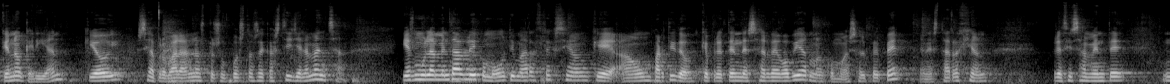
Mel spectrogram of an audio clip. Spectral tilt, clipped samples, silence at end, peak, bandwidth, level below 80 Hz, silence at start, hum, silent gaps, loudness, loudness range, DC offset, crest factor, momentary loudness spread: -5 dB/octave; under 0.1%; 0 s; -2 dBFS; 18 kHz; -56 dBFS; 0 s; none; none; -21 LUFS; 5 LU; under 0.1%; 18 dB; 11 LU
